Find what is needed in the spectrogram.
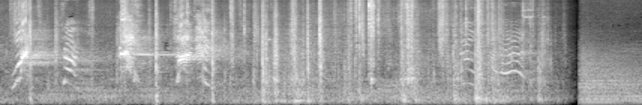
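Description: Boys yelling and shouting excitedly, with sharp thuds of a basketball on a concrete driveway. Everything cuts off abruptly shortly before the end.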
